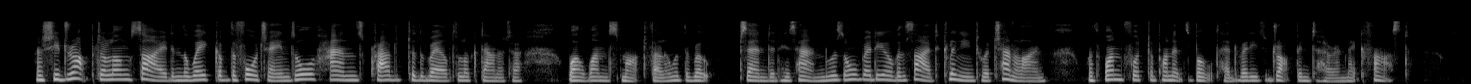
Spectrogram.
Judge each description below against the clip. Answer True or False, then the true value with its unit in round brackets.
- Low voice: False (190 Hz)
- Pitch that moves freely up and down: False (3.2 semitones)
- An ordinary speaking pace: False (235 wpm)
